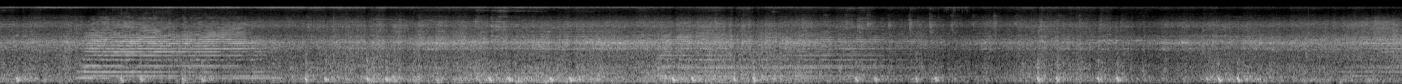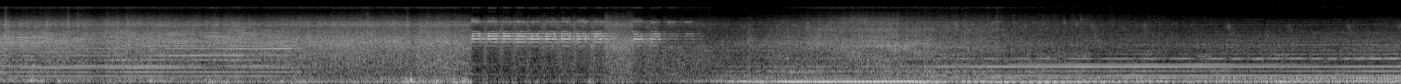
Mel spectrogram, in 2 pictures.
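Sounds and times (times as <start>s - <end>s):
train wheels clicking over rail joints: 0.0s - 20.5s.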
